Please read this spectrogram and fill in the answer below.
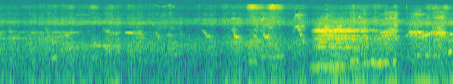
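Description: Near silence: faint outdoor ambience with a low hum and scattered small bird chirps, and a slightly louder call about three seconds in.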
